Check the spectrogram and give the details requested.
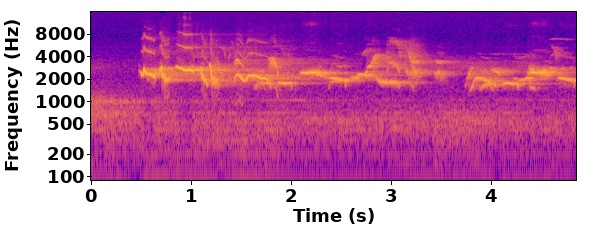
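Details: A thrush's song opens with a sharp, bright whistle, then flows into sliding, slurred fluty notes that rise and fall.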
